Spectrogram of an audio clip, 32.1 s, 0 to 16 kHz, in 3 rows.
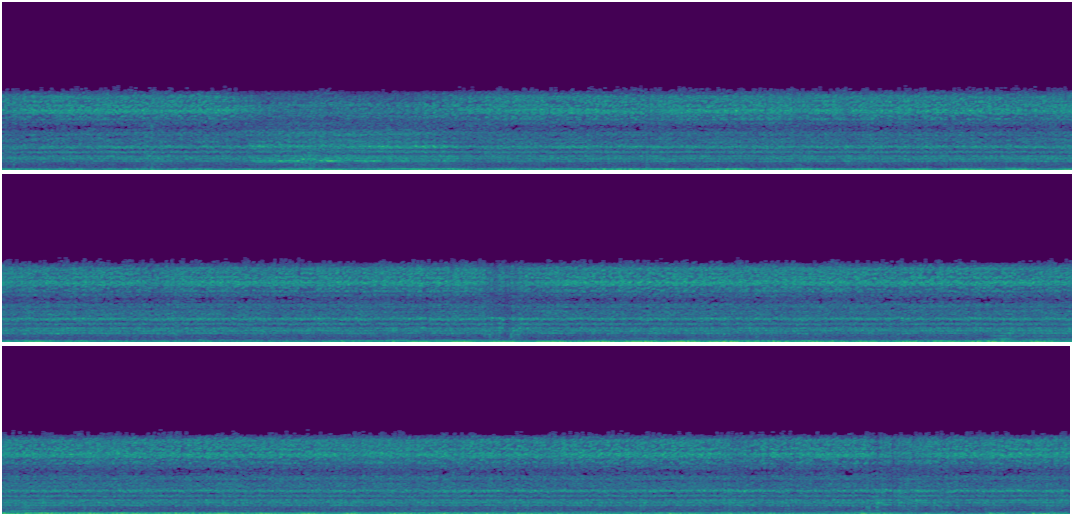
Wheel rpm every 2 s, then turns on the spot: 110, 110, 110, 120, 110, 110, 110, 120, 110, 110, 120, 110, 110, 110, 110, 110.
none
